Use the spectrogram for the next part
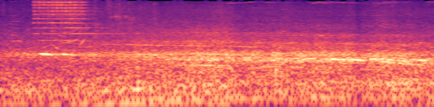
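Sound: bus arriving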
